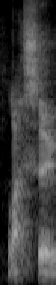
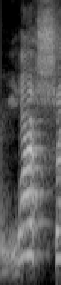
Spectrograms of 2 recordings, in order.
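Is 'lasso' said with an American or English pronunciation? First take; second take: English; American. First: It is said with an English pronunciation. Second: It is said with an American pronunciation. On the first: "that's the English pronunciation" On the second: "if she was here, she'd go"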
